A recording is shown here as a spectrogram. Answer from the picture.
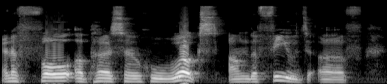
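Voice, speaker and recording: A man with a Chinese accent, fairly high pitch and lively intonation. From China. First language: Mandarin Chinese. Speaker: dentist vlogger. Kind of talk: vlog narration.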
